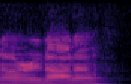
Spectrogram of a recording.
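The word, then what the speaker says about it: Arenado: Also have a third baseman over there, Nolan Arinado.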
